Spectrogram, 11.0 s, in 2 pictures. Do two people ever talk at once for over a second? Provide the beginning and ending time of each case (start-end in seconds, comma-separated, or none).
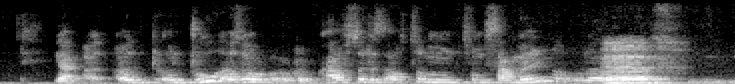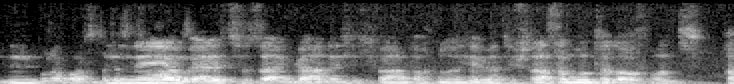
5.8-7.3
